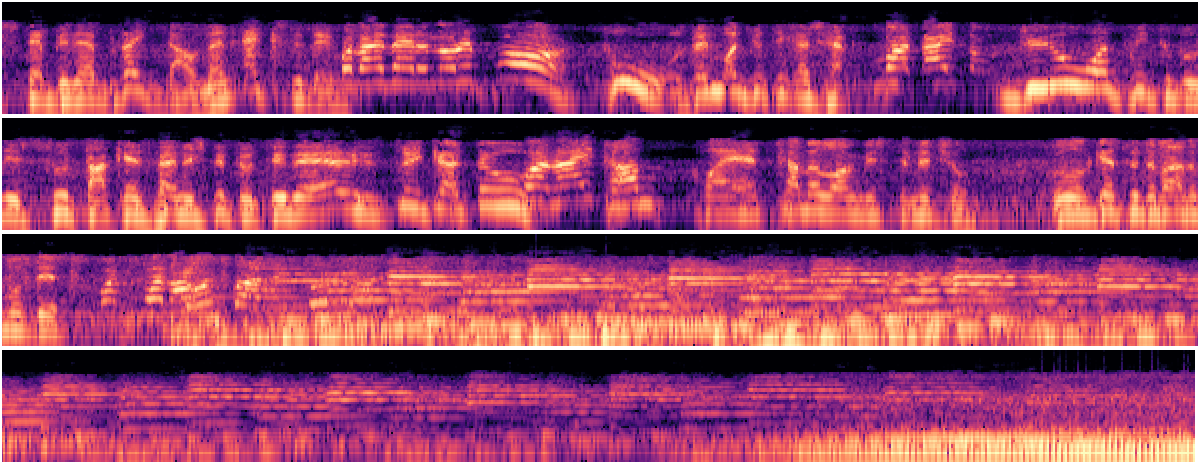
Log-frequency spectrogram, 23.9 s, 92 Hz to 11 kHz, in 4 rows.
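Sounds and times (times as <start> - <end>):
speech: 0.1 - 15.0, 16.6 - 18.2
car engine revving and pulling away through the gears: 11.9 - 23.9.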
